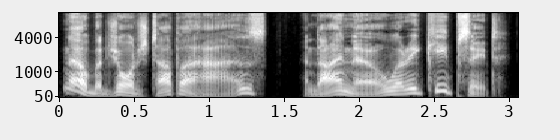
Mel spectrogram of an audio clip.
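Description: A man's voice: sits low, huge pitch swings, moderate pace, gravelly, darkish tone, husky, no room sound, studio quality, full character voice. A man voicing a boisterous, pushy young schemer who talks others into his plans with hearty bluster. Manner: blustering, persuasive, calls others laddie and old horses.

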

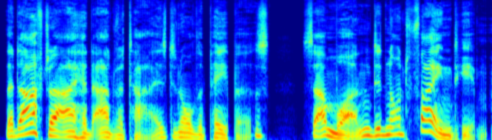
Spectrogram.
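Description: A haughty society hostess from a comic storybook, played by a male narrator. She is formal, plaintive and fluttering, a fretful hypochondriac with a raised, swooping pitch. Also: wildly swooping pitch, unhurried, a little mellow, dry recording, studio quality, exaggerated voice. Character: haughty upper-class lady hostess, fretful, tremulous hypochondriac. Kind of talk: humorous audiobook character dialogue.

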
